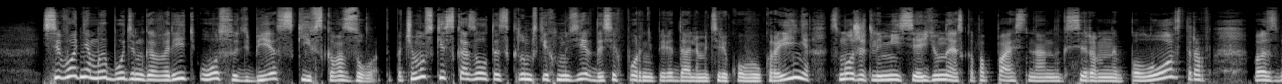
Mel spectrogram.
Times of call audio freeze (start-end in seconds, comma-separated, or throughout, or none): none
